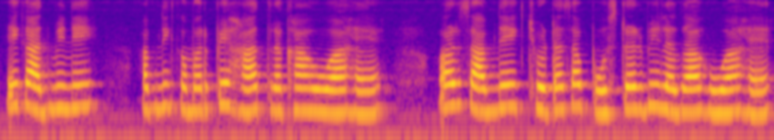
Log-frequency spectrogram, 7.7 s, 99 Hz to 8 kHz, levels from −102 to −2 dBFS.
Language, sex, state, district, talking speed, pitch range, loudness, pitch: Hindi, female, Andhra Pradesh, Anantapur, 155 wpm, 235-275 Hz, -18 LUFS, 255 Hz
